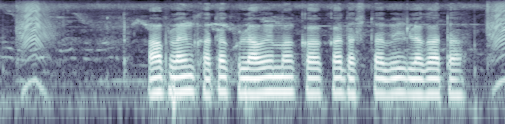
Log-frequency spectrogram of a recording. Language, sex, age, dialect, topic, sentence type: Bhojpuri, male, 25-30, Southern / Standard, banking, question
